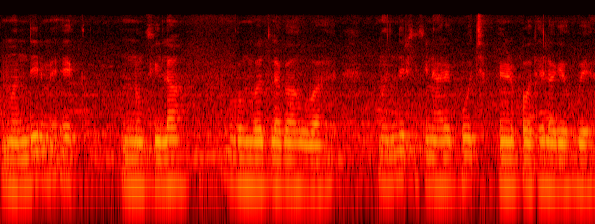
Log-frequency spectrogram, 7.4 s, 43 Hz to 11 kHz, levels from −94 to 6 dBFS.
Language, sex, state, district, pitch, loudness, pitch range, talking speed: Hindi, male, Bihar, Begusarai, 110 Hz, -42 LUFS, 110-115 Hz, 130 wpm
